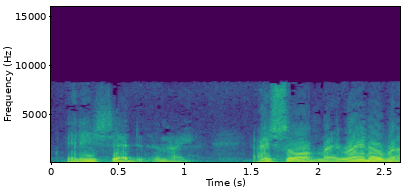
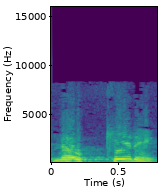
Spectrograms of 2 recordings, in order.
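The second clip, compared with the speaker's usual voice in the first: higher-pitched dry comeback; retold ex-wife's unimpressed retort, pitched up; 7 semitones higher, slower than usual. Ex-wife answers his confession of alcoholism, dry retort.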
